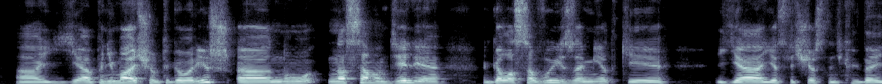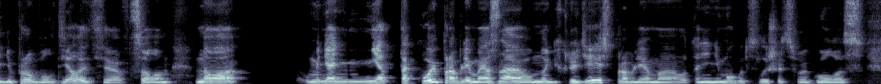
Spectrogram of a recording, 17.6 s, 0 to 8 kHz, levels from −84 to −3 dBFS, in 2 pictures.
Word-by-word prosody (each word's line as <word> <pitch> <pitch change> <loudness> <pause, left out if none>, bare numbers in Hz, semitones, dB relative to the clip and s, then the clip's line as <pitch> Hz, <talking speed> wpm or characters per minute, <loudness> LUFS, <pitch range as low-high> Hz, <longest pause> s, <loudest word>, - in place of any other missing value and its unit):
А, 120 0 0
я 120 +2 0
понимаю, 155 +7 +5
о - - +2
чем 130 -9 -3
ты 120 - -8
говоришь, 130 - +2
а, 125 0 +5
ну, 140 +2 -2
на 140 0 +6
самом 145 -1 +1
деле, 140 -4 +1 0.4
голосовые 135 +7 +2
заметки 130 -3 -2 0.5
я, 130 - +5
если 120 0 -1
честно, 125 0 -4
никогда 125 +2 -3
и 120 - 0
не 115 +1 -2
пробовал 115 -5 -5
делать 110 +1 -4
э, 100 -1 -7
в 100 - -23
целом, 110 -1 -4 0.2
но 140 +1 +2 0.6
у 125 - -15
меня 140 +4 +1
н 135 0 -5
нет 155 +1 -1
такой 140 - +3
проблемы, 130 - +1
я 120 - +2
знаю, 120 -2 +1
у - - -3
многих 120 0 -3
людей 125 +9 +1
есть 195 0 +1
проблема, 110 -2 -3
вот 100 0 -13
они 220 +1 -1
не 220 0 0
могут 165 -10 -5
слышать 125 -1 -9
свой 110 -1 -10
голос, 110 -1 -6
125 Hz, 155 wpm, -23 LUFS, 120-145 Hz, 0.6 s, на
